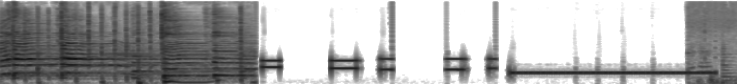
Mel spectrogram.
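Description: A telephone being dialed: a series of short, separated keypad tones, then a steady continuous dial tone that sounds alone after an opening stretch of music.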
